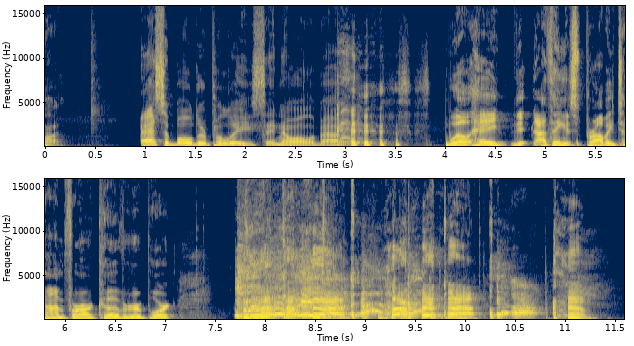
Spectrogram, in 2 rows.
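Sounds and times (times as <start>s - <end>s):
speech: 1.0s - 11.4s
rough voiced coughing fit: 7.7s - 11.5s.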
